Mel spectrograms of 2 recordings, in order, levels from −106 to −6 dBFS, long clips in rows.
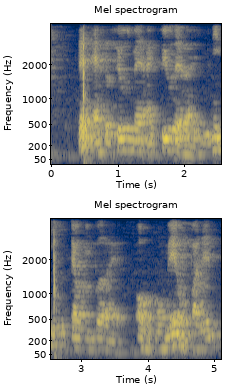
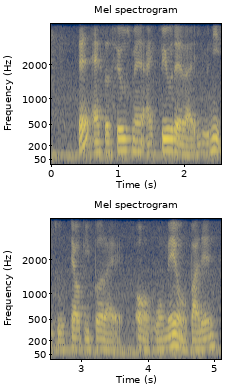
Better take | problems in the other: second | noise reduction (classical method WPE with log-MMSE)

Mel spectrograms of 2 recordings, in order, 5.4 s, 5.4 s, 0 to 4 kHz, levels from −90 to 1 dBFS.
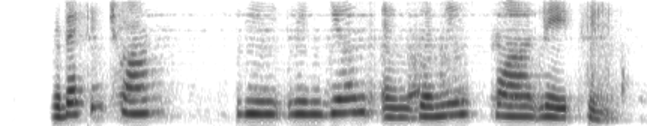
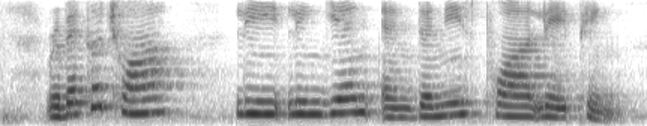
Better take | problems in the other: second | noise reduction (neural mask model DeepFilterNet 3)

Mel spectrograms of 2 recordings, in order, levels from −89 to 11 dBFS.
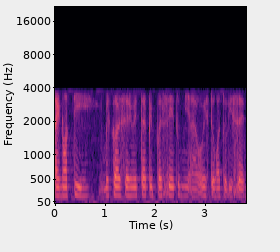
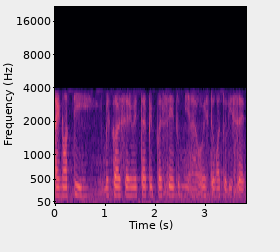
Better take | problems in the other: first | background sound (Accelerating, revving, vroom); 17 dB below the speech

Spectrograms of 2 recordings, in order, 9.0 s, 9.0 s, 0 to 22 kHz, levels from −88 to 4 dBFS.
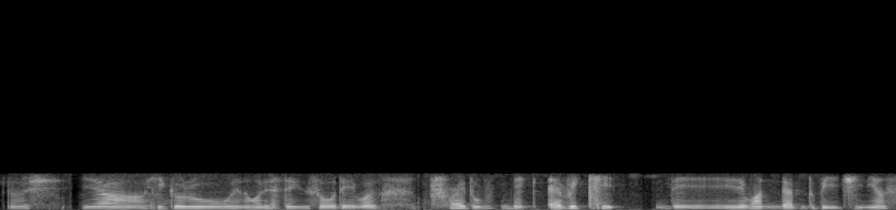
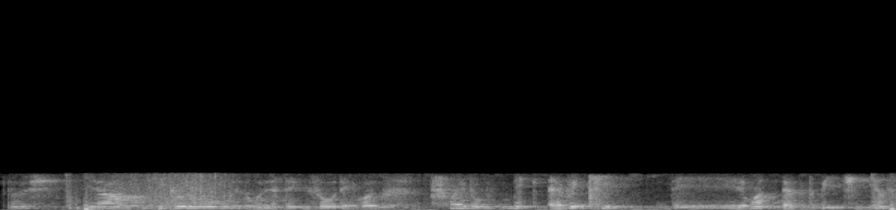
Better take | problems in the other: first | background sound (Splash, splatter); 10 dB below the speech // room echo; dies away in 1.4 s

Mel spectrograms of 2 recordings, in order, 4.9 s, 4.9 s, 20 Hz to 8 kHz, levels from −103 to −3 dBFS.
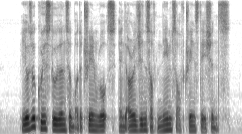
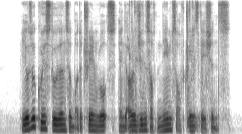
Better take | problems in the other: first | noise reduction (neural mask model Resemble Enhance denoiser)

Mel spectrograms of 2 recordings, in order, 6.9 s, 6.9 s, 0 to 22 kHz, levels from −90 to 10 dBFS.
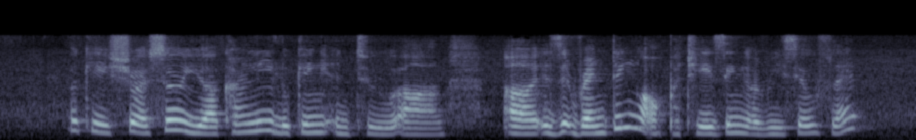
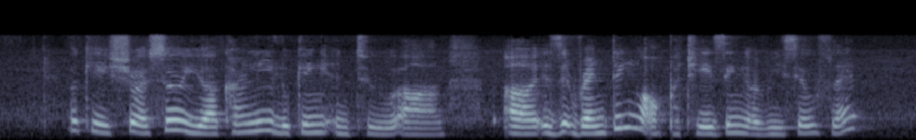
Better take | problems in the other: second | noise reduction (neural mask model Resemble Enhance denoiser)

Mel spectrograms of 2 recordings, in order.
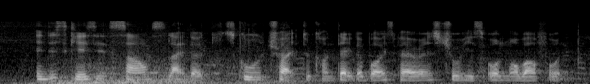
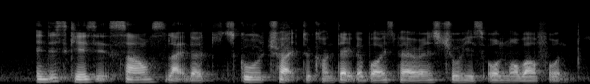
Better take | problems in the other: second | background sound (Subway, metro, underground); 9 dB below the speech

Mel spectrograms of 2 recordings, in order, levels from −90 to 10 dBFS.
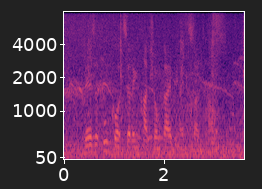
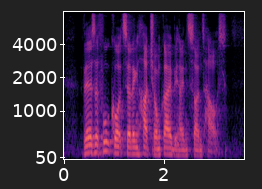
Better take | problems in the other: second | background sound (Wind / Boat, Water vehicle); as loud as the speech

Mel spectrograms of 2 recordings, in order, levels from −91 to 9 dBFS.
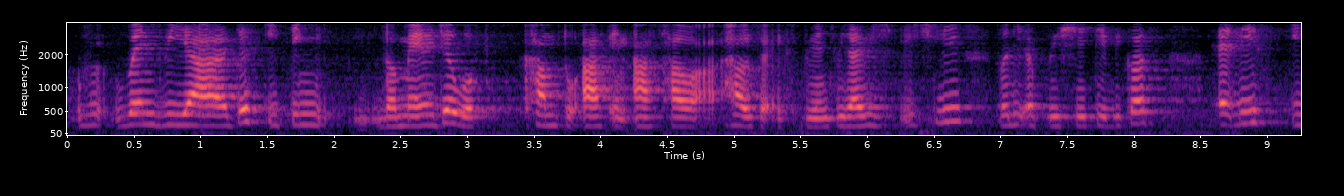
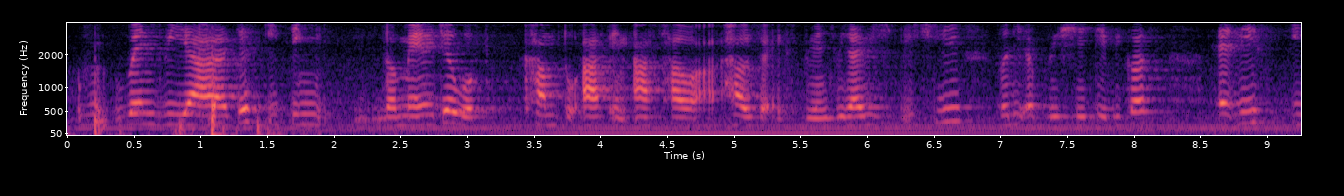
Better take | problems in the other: first | background sound (Microwave oven); 11 dB below the speech

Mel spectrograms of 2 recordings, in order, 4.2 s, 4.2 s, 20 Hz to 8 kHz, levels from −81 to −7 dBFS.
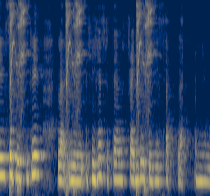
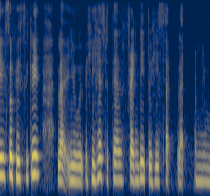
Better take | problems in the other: second | background sound (Thump, thud); 12 dB below the speech // room echo; dies away in 0.5 s

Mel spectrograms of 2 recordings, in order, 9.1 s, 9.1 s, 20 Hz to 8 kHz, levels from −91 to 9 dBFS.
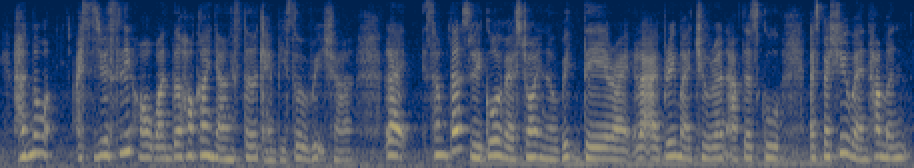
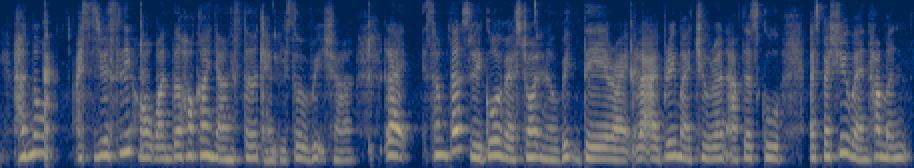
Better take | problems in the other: first | noise reduction (neural mask model Resemble Enhance denoiser)

